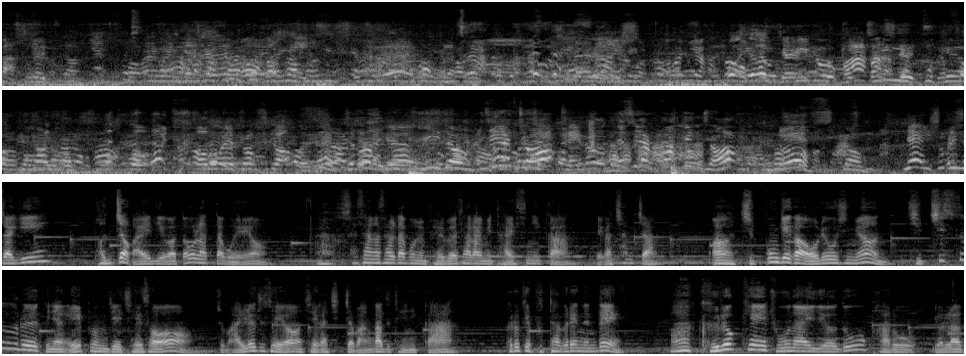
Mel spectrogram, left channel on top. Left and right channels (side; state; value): both; different; correlation 0.00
